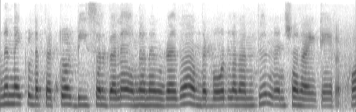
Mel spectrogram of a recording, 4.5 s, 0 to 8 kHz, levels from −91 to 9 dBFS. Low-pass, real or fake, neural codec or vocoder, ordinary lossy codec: 7.2 kHz; fake; codec, 16 kHz, 1 kbps, X-Codec, HuBERT features, trained on balanced general audio; AAC, 48 kbps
